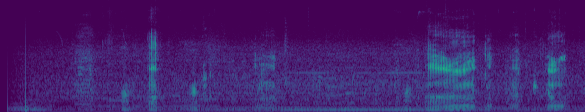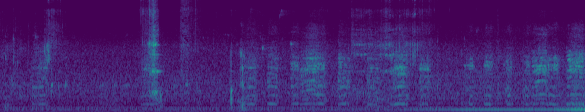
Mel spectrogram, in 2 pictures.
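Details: Pigs making short, scattered grunting bursts, with one louder squealing call near the middle and a few sharp clicks, over a steady low hum running through the whole recording.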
